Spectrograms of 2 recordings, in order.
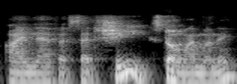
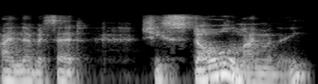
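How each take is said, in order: First: The stress is on the word she. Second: The stress is on the word stole.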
